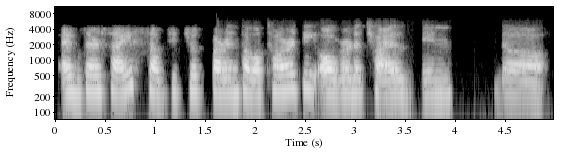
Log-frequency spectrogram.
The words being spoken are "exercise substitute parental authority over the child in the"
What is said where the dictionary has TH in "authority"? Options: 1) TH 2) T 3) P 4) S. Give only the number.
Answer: 2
